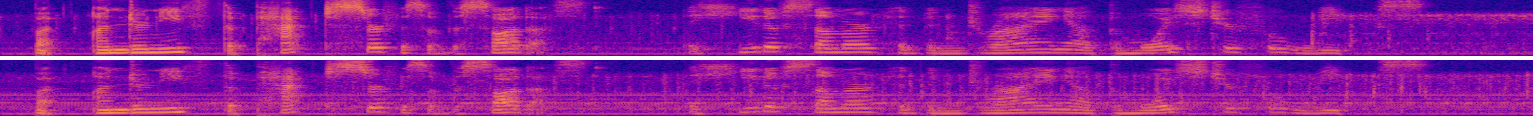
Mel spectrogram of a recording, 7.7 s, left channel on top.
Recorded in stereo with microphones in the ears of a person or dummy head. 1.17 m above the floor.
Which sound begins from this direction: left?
A woman speaking, at 0.2 s.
